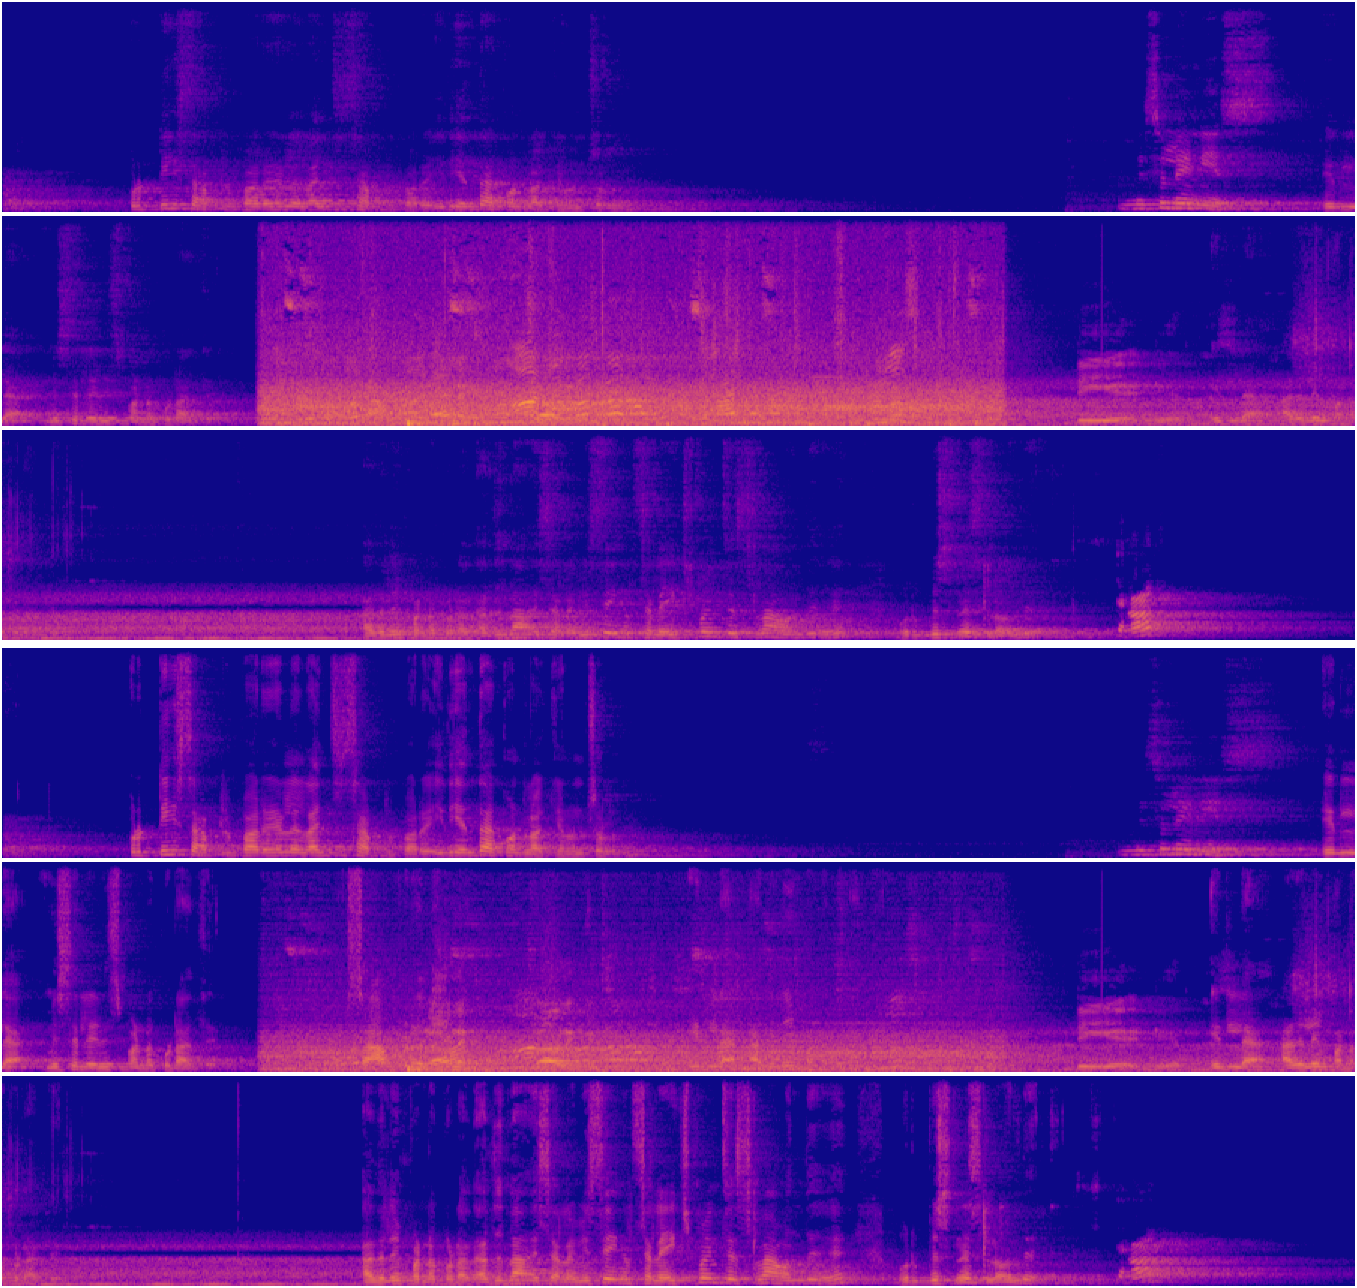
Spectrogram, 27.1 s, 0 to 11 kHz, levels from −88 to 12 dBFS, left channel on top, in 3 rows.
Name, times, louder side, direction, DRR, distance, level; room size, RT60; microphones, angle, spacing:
voice 1, 0.9-4.3 8.8-10.3 11.2-12.2 13.6-14.9 17.1-18.4 20.4-25.0, right 5 dB, 65° right, 9 dB, 0.5 m, -33 dB
voice 2, 7.4-8.4 25.5-25.8, left 3 dB, 65° left, 5 dB, 0.9 m, -35 dB
sound 1, 10.7-15.7, left 7 dB, 85° left, 0.4 m, -24 dB
voice 3, 11.8-12.2 12.6-13.6 16.1-17.1, equal, ahead, 7 dB, 0.4 m, -29 dB
sound 2, 14.4-22.4, left 2 dB, 40° left, 0.8 m, -41 dB
12.0 x 8.7 x 5.5 m, 2.4 s
head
